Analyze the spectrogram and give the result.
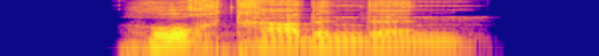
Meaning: inflection of hochtrabend: 1. strong genitive masculine/neuter singular 2. weak/mixed genitive/dative all-gender singular 3. strong/weak/mixed accusative masculine singular 4. strong dative plural
- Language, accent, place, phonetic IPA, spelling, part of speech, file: German, Germany, Berlin, [ˈhoːxˌtʁaːbn̩dən], hochtrabenden, adjective, De-hochtrabenden.ogg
